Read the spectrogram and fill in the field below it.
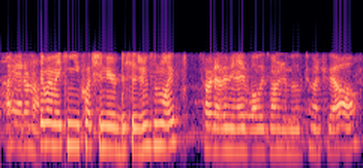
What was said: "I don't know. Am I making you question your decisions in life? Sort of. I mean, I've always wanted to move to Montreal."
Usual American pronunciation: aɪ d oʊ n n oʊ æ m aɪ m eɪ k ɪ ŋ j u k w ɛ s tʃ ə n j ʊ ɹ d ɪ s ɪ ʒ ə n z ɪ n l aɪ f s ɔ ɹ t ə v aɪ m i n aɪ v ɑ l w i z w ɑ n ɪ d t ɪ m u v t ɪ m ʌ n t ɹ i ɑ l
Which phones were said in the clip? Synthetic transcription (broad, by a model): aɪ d oʊ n n oʊ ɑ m aɪ m eɪ k ɪ ŋ j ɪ k w ɛ s tʃ ə n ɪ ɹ d ɪ s ɪ ʒ ə n z ɪ n l aɪ f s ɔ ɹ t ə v aɪ m i n aɪ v ɑ l w i z w ɑ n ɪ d t ɪ m u v t ɪ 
